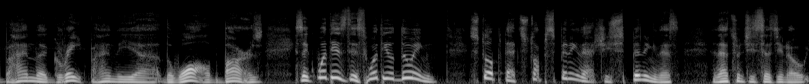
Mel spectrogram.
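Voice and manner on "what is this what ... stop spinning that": much higher, alarmed cries; panicked prisoner. Retold or imitated. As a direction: plead with her to stop. Prisoner panics at turning wheel.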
